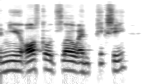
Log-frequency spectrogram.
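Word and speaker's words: PKCE: the other that one as well anyway it's pronounced pixie but it's a proof code for key exchange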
